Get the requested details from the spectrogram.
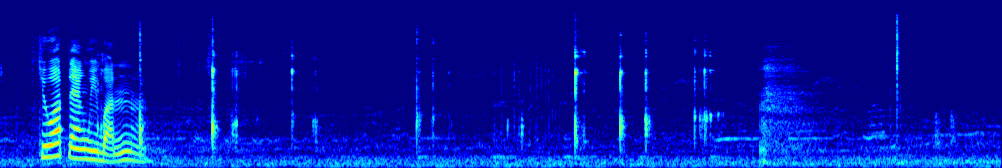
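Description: Small objects knock and clink against a stone surface.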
